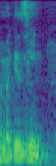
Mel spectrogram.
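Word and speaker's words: magazine: من الكلمة التانية اللي هي ام ماجازين، اللي هي الإجابة الصحيحة اللي هي نمرو بي، زد هنا وبعدها مفيش صوت أنفي، مفيش فويل نازال، المهم فبتقولها ماجازين، تانية ماجازان.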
